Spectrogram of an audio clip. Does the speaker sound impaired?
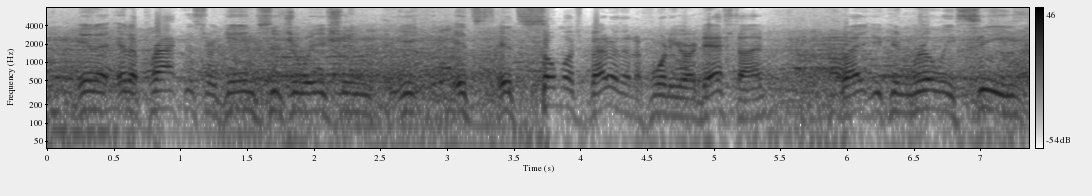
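No.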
